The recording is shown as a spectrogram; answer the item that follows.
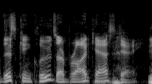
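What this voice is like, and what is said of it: TV broadcast narrator voice. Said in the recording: “the little narrator voice at the very end would go”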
